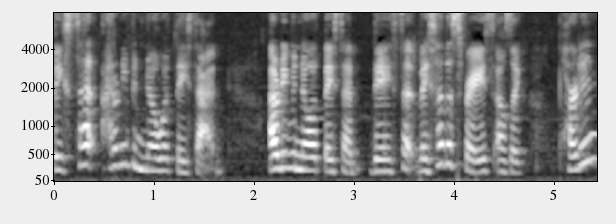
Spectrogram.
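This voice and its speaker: A woman with an American accent, fairly high-pitched, lively in intonation and very fast in pace. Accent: American accent, noticed by locals. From United States. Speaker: vlogger. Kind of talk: casual vlog. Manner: casual, filler-heavy.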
